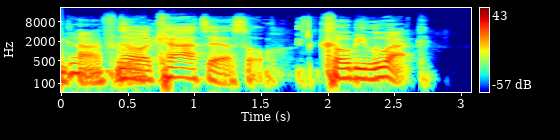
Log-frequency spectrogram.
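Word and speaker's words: Kopi Luwak: What is it, Kobe Lack? Kobe Luwak. I'm going to act like I know how to spell that.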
